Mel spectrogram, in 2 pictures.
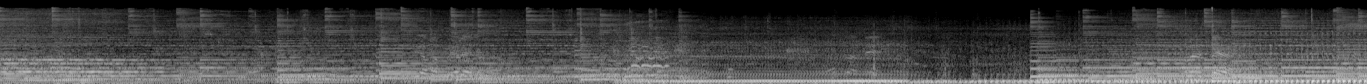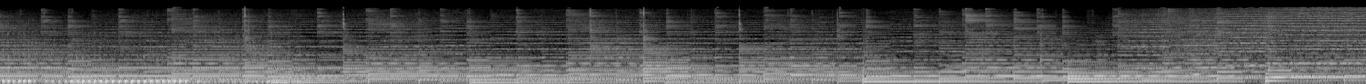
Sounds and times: Music: 0:00.0 - 0:27.3.

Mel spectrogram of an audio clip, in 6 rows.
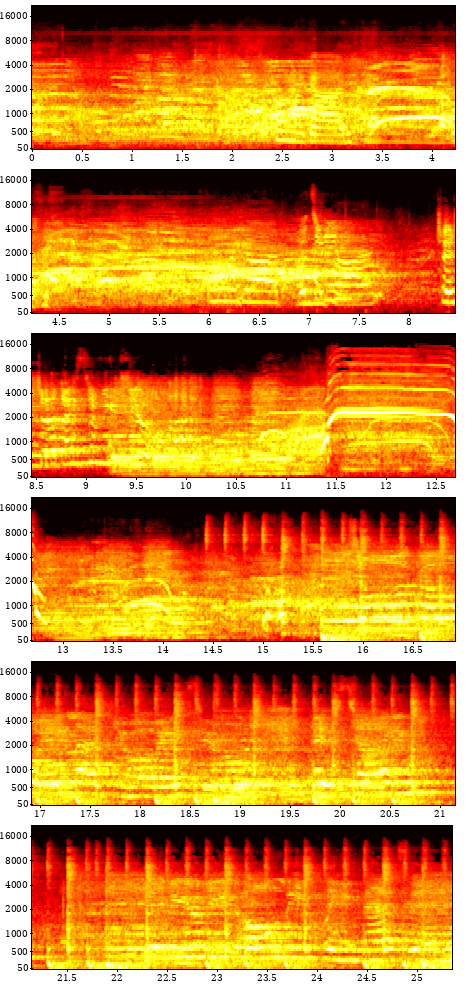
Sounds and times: Music: 0:08.5 - 0:25.3.

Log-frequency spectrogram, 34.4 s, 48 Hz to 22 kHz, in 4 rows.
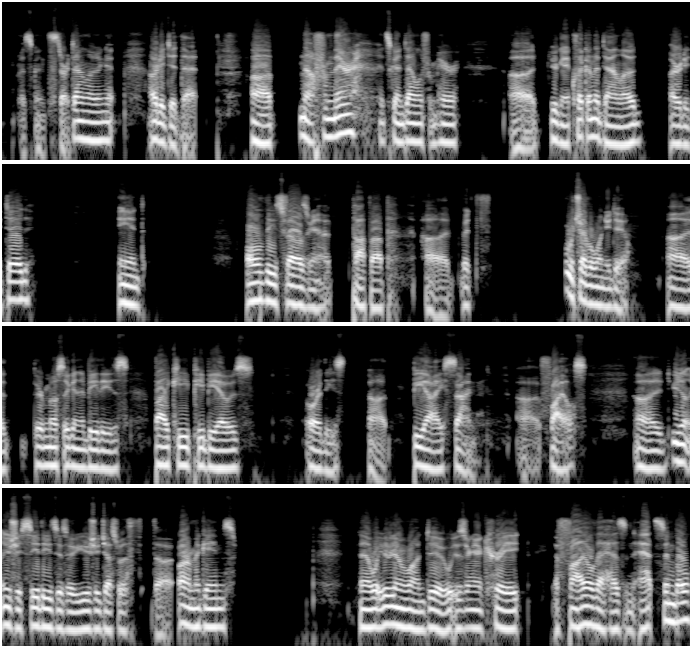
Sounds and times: Speech: 0:00.0 - 0:09.0, 0:10.1 - 0:10.4, 0:11.3 - 0:14.7, 0:15.6 - 0:20.4, 0:21.0 - 0:28.8, 0:29.6 - 0:34.4.

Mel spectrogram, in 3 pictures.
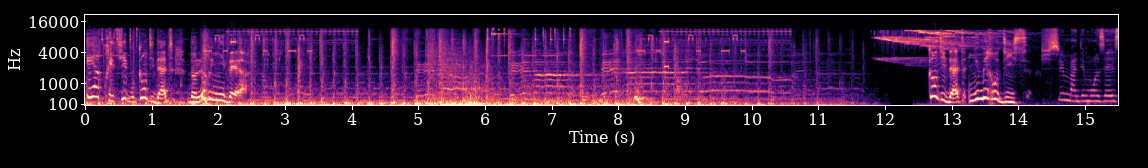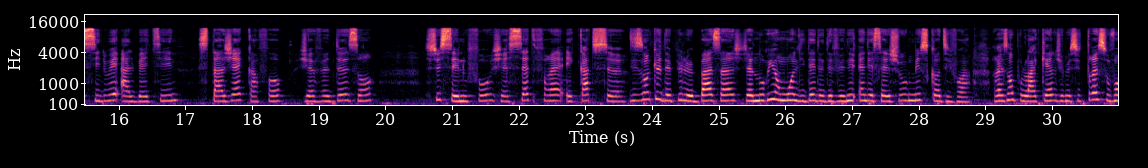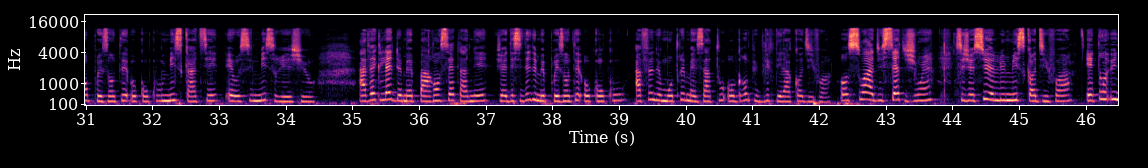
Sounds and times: Speech: 0:00.0 - 0:02.5, 0:12.7 - 0:19.8, 0:20.6 - 0:34.4, 0:35.1 - 0:46.4.

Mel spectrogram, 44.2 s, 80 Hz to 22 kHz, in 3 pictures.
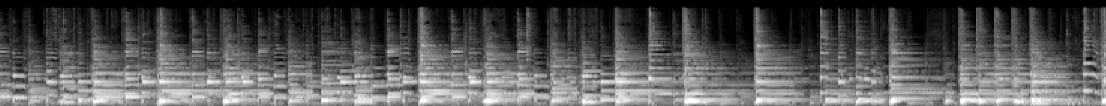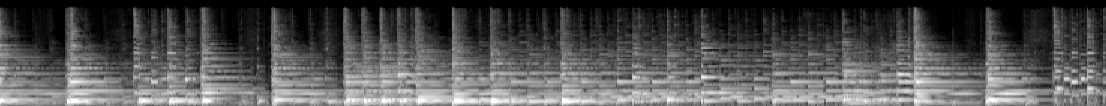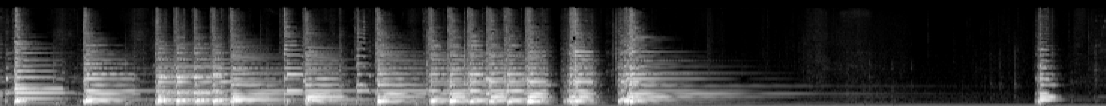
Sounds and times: Mandolin: 0:00.0 - 0:41.7, 0:42.8 - 0:44.2
Guitar: 0:00.0 - 0:44.2
Ukulele: 0:00.0 - 0:44.2.

